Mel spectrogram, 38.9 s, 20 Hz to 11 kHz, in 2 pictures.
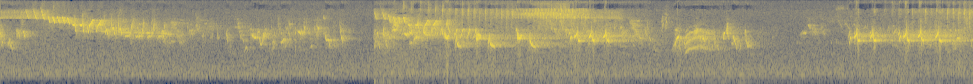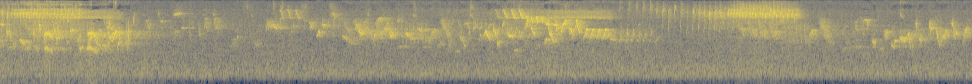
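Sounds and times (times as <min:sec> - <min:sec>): songbird chirping and trilling: 0:07.5 - 0:24.0, 0:24.7 - 0:38.9.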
